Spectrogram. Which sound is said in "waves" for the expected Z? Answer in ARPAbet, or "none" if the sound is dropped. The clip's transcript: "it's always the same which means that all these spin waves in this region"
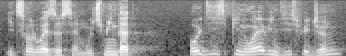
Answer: none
